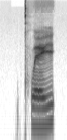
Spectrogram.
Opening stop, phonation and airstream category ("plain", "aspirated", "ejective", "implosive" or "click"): aspirated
